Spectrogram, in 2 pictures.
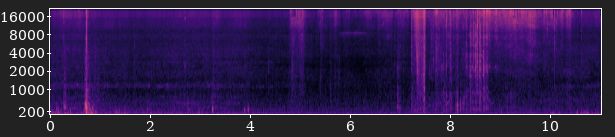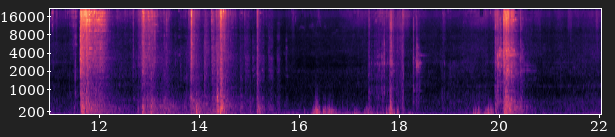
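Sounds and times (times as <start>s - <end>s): steady low rumble: 0.0s - 22.0s
knocks and clunks: 0.1s - 4.1s, 11.4s - 16.0s, 19.8s - 20.9s.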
